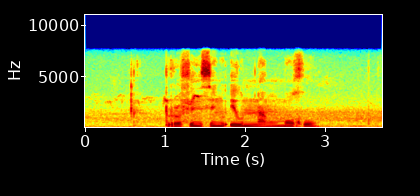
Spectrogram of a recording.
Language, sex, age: Tswana, male, 23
